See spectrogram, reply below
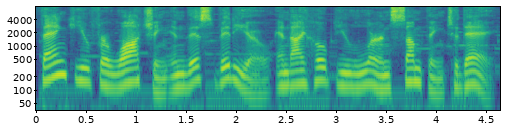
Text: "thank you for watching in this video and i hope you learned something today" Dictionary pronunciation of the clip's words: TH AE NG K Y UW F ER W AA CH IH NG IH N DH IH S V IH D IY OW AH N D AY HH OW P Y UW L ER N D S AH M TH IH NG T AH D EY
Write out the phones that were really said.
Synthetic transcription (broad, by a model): TH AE NG K Y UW F ER W AA CH IH NG IH N DH IH S V IH D IY OW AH N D AY HH OW P Y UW L ER N S AH M TH IH NG T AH D EY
